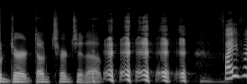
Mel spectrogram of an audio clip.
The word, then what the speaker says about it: Pfeiffer: Pfeiffer is PF, isn't it? Yeah, but it's Like pronounced pterodactyl.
